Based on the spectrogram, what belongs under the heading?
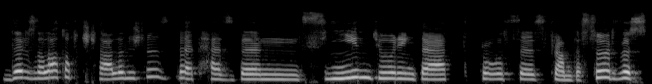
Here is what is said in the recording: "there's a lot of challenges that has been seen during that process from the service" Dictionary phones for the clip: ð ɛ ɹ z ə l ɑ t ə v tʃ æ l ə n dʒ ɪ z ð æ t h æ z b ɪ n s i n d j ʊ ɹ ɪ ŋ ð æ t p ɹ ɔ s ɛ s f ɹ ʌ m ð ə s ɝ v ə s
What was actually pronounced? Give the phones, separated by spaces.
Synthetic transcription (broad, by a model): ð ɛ ɹ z ə l ɑ t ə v tʃ æ l ə n dʒ ɪ z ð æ t h æ z b ɪ n s i n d j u ɹ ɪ ŋ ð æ t p ɹ ɔ s ɛ s f ɹ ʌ m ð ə s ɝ v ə s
